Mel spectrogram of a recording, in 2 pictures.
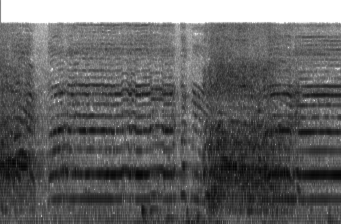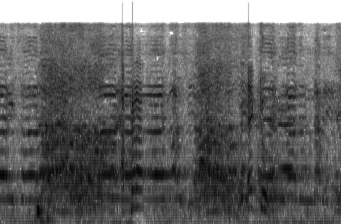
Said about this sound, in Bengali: আমি আগে বলছিলাম তকবীর কম দো বাবা, আমার কথা বলার সুযোগ দো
